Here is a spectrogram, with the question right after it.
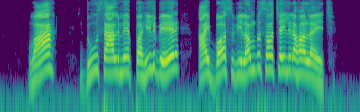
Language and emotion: Maithili, surprised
